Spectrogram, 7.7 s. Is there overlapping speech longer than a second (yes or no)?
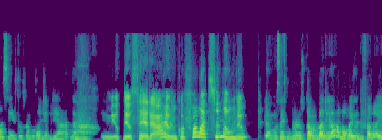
no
